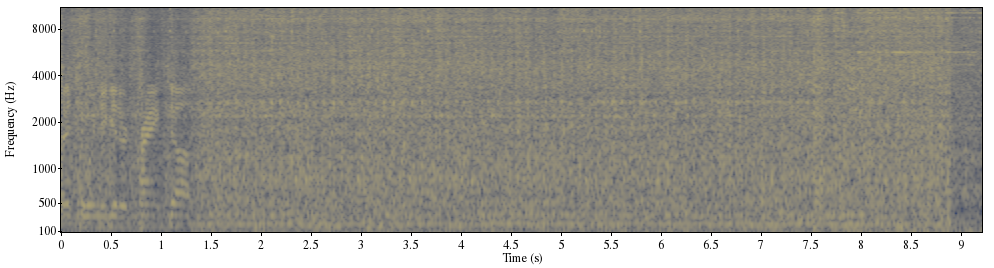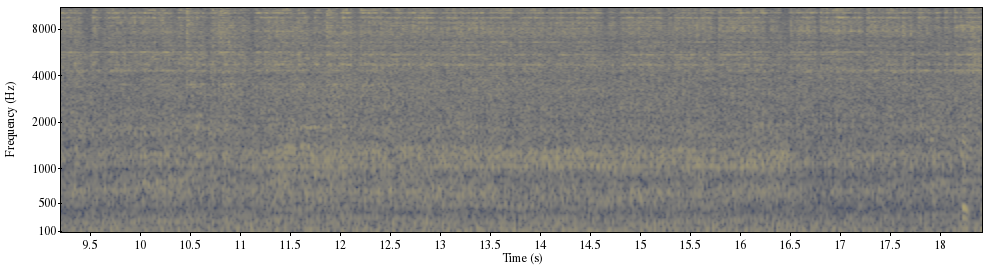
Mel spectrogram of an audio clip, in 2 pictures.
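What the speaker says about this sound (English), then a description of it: "Amuses me how it kind of rocks the whole tractor, especially when you get her cranked up." An International 1206 industrial tractor's engine runs loud and steady at a farm show, a continuous heavy rumble that shifts slightly partway through, with faint background voices.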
